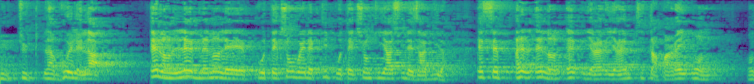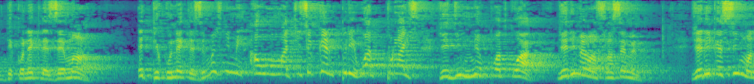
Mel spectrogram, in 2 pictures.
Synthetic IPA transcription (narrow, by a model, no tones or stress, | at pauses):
mt̪yklaɡoɛlɛla | ɛlɑ̃lɛvmɛ̃t̪nɑ̃lɛpχot̪ɛksjɔ̃vwajɛlɛpət̪it̪̚pχot̪ɛksjɔ̃kiasilɛzabila | ɛfɛɛlɛlɑ̃ɛjaijaɛ̃pət̪it̪apaʁɛjɔ̃ | ɔ̃d̪ekɔnɛk̚t̪lɛzɛmɑ̃ | ɛld̪ekɔnɛk̚t̪lɛzɛmɑ̃ʒed̪imɛʔawmat͡ʃisɛkɛlpliwat̪̚pʁajsʒed̪inɛ̃pɔt̪kwaʒed̪imɛ̃mɑ̃fʁɑ̃sɛmɛ̃m | ʒed̪ikəsimɔ̃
